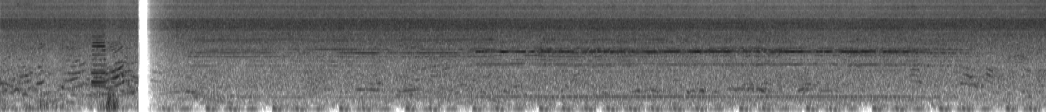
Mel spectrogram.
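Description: Waterfall's steady rush with bathers' voices over it, cut off abruptly about a second and a half in. A steady rushing noise then resumes, with a faint held tone in the middle.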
